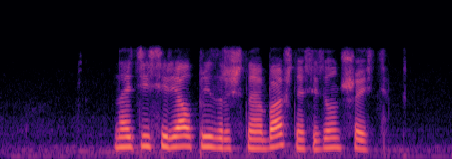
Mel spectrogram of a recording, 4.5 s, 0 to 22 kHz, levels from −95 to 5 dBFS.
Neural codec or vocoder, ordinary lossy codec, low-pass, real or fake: none; Opus, 24 kbps; 7.2 kHz; real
